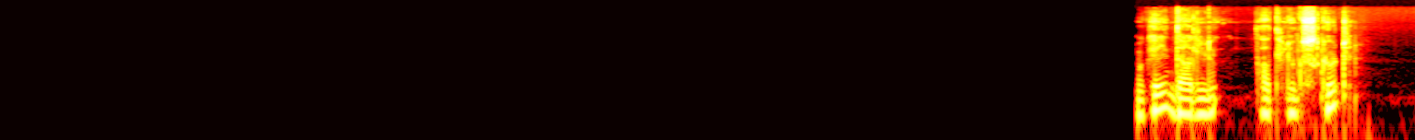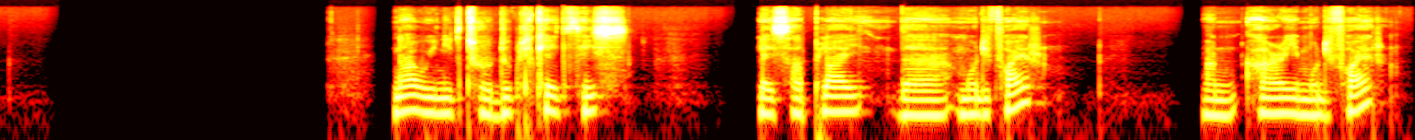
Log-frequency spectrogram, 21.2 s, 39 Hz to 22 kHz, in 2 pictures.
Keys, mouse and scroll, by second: 5.4-7.4 middle drag, 7.4-7.8 scroll up 3, 8.8-13.1 shift+middle drag, 18.0 click.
